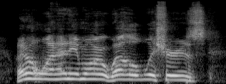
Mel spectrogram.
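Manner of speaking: yelling. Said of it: "He yells out".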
